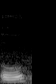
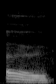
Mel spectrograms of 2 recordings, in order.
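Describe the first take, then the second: First: The vowel is one steady pure sound. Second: The vowel glides closed toward another sound. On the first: The speaker calls it wrong. "They say O instead of O" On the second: The speaker calls it right. "which is a diphthong, a closing diphthong"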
